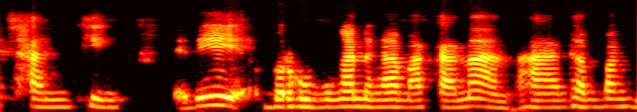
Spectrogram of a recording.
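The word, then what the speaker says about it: 餐厅: Cuma dia memang nadanya mirip dengan kantin ya kan. Tapi bacanya canting.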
